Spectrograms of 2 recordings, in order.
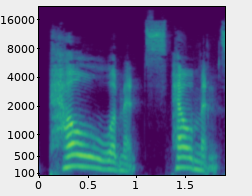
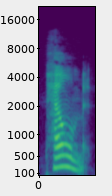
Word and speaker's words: pelmet: Curtain pelments. I don't even know how to say that. Pediments? Pendulum. Spell it. No, it's Pelmet. Pelmet.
